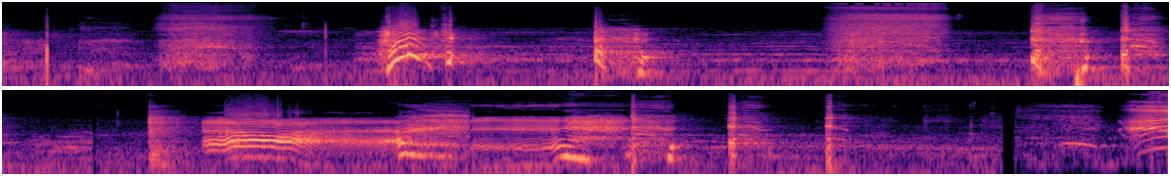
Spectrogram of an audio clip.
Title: Effects After Pujo Vibes 🤧🤒😪🥹 #ytshortsindia #coughing #sneezing #ytshorts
